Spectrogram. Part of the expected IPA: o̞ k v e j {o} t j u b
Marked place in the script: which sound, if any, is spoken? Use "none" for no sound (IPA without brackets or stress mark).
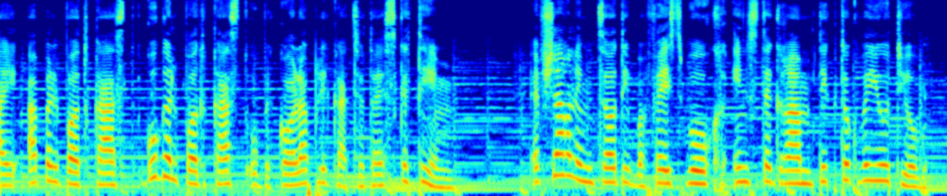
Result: u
